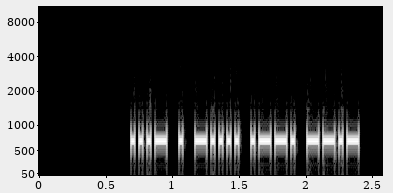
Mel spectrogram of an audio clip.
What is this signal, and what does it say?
Morse code, heard as a keyed tone, about 37 wpm, 700 Hz. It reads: VE6PQ
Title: DXCC-100 Call Signs - 5 Characters - Repeated 3x - 40wpm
